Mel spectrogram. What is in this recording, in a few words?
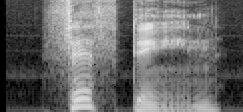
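"fifteen", English, male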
